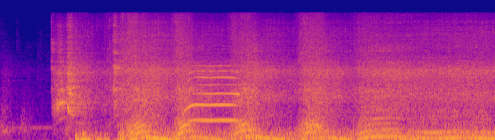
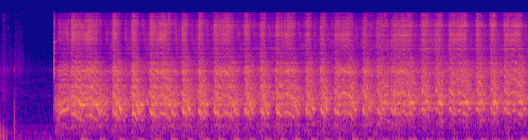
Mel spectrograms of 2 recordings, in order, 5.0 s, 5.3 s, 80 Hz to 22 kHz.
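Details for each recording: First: 1982 Honda CB750 four-cylinder after refitting plugs in firing order and turning the kill switch on: it catches after a short crank, blips, then settles to a smooth, even idle; the valve cover gasket is leaking. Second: 1982 Honda CB750 750cc on 95-octane fuel with choke on: the starter cranks steadily, about 3.5 pulses per second, with no firing. It is fuel-starved because varnish is clogging the carburetors.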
